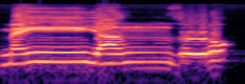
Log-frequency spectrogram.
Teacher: میں نے یہ را کو پر کر کے پڑھا ہے، وہ پہلے سبقوں میں ہم نے پڑھا تھا کہ اگر را کے اوپر زبر اور پیش آ جائے تو اسے پر کر کے پڑھنا ہے، موٹا کر کے پڑھنا ہے، اور اگر زیر آ جائے تو اسے باریک کر کے پڑھنا ہے۔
